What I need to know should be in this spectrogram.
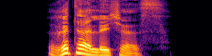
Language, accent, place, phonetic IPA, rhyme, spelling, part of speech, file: German, Germany, Berlin, [ˈʁɪtɐˌlɪçəs], -ɪtɐlɪçəs, ritterliches, adjective, De-ritterliches.ogg
- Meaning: strong/mixed nominative/accusative neuter singular of ritterlich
